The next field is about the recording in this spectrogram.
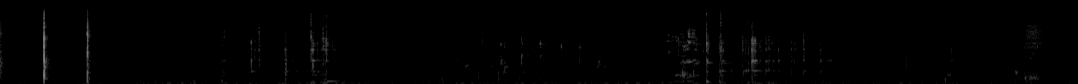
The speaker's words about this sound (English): All right, quick sip of water, and I'm back.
